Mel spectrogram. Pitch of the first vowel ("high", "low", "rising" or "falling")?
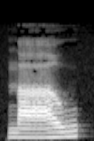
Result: rising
